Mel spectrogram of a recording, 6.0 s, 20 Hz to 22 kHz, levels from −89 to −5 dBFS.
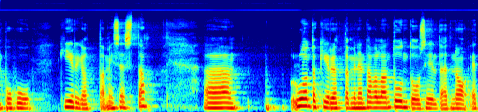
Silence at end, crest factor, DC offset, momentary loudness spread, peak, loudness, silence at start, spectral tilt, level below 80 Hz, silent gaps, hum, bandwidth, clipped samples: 0 s; 14 dB; under 0.1%; 12 LU; -2 dBFS; -15 LUFS; 0 s; -7 dB/octave; -58 dBFS; none; none; 11 kHz; under 0.1%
